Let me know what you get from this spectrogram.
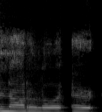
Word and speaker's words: nautiloid: It's a nautiloid. Sorry, how do you say it? – Nautiloid. Like nautilus. Yeah. Like a nautilus shell.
